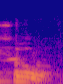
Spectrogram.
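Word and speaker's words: つ: সা সি সু সে সো তা লাইন বলেন তা। তা লাইন হ্যাঁ। তা চি চি সু সু তে তু। তে তো তাহলে এই যে চি এবং সু, এই দুটা ব্যতিক্রম।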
